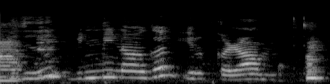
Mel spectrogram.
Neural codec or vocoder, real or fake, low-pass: none; real; 9.9 kHz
